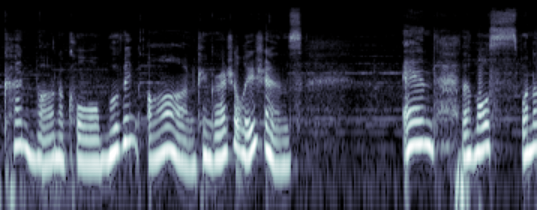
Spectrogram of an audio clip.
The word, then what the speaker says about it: canonical: It's pronounced as canonical. Say with me, canonical. It is spelled C-A-N-O-N-I-C-A-L.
